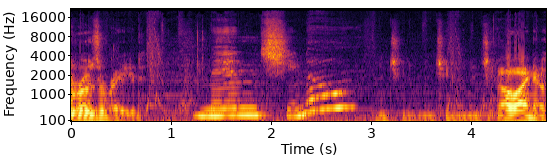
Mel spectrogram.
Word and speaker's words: Roserade: Rosalie into Rosard. Rosalie. Yeah, now you got me jacking up. It's Rosalie into Roserade.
